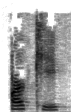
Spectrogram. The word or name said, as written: archi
